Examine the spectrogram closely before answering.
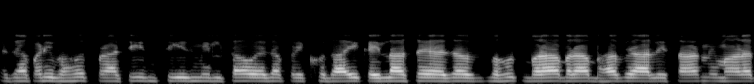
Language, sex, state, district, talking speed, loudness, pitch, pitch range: Magahi, male, Bihar, Lakhisarai, 160 wpm, -19 LUFS, 155 Hz, 155-160 Hz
